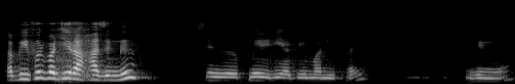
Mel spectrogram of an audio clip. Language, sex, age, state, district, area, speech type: Bodo, male, 45-60, Assam, Kokrajhar, urban, spontaneous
